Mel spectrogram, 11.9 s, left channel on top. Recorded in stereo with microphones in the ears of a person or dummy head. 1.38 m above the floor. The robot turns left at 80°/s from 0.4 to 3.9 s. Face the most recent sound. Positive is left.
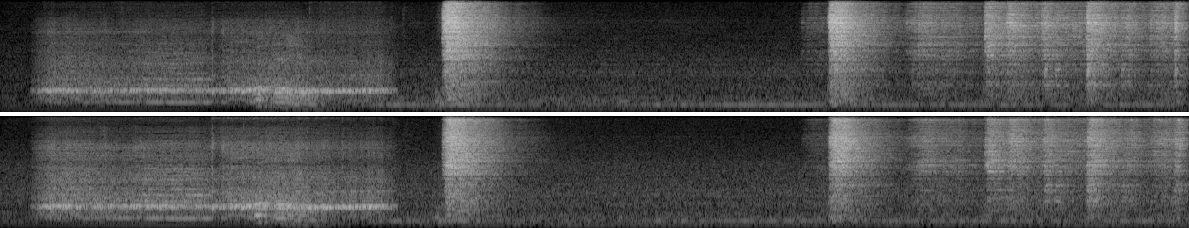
turn(degrees=45)  # may be behind; listen again after turning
